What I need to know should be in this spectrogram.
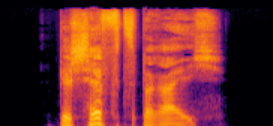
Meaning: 1. business area / scope 2. portfolio (political)
- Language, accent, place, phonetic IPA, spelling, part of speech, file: German, Germany, Berlin, [ɡəˈʃɛft͡sbəˌʁaɪ̯ç], Geschäftsbereich, noun, De-Geschäftsbereich.ogg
